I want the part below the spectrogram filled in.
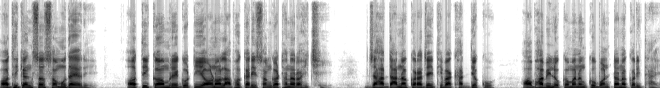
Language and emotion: Odia, neutral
